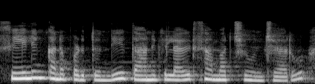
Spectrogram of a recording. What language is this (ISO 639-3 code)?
tel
